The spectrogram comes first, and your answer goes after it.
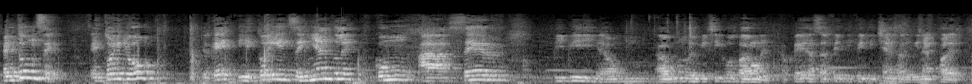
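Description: A pastor preaching a sermon in church, earnest and turning lively when he tells a story, with English words dropped in. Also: fairly high pitch, moderate pace, recorded from a distance. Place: church sanctuary. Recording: echoey church hall, voice from afar, music under it.

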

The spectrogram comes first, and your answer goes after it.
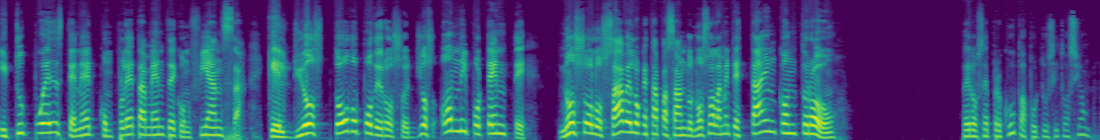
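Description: A male preacher, a Spanish speaker, with a somewhat high and very lively voice that drops to quiet, low endings and then climbs to loud, emphatic lines. The recording is dry and close, with no room echo. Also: a little slow. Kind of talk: sermon.

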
